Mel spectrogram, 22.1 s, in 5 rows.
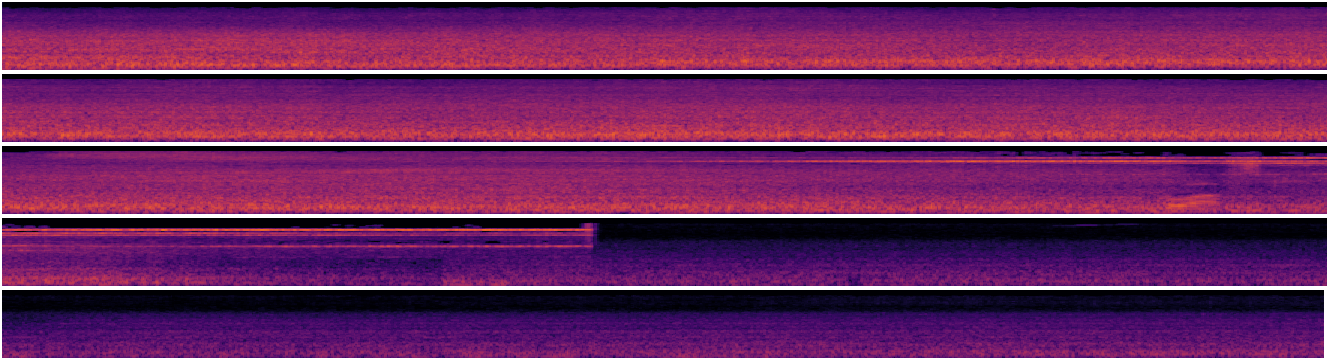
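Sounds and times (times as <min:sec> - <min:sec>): high hiss: 0:08.9 - 0:15.2.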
